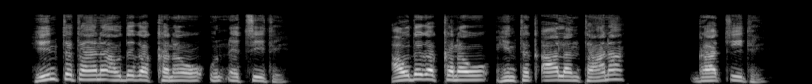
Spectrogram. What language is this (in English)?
Dawro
